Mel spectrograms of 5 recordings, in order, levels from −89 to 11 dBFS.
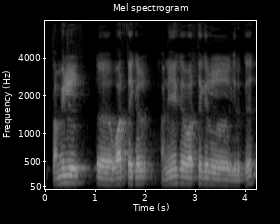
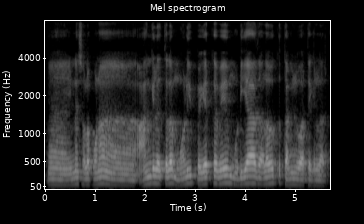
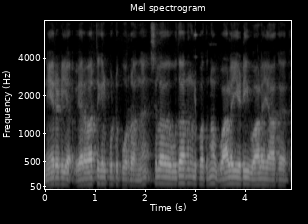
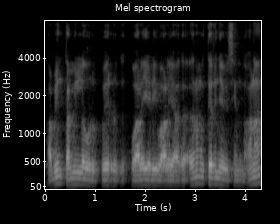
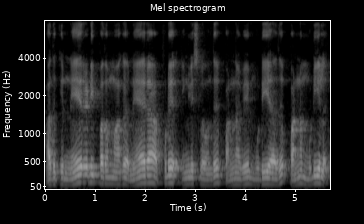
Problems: low volume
